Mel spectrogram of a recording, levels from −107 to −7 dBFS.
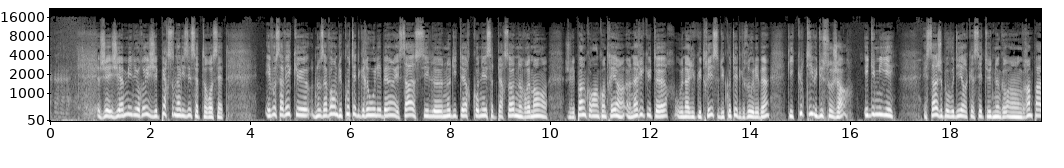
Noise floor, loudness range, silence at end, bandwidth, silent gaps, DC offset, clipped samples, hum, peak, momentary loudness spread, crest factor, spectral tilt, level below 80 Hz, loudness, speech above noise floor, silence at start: -36 dBFS; 2 LU; 0 s; 13 kHz; none; under 0.1%; under 0.1%; none; -2 dBFS; 8 LU; 12 dB; -6.5 dB/octave; -44 dBFS; -15 LUFS; 22 dB; 0.15 s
